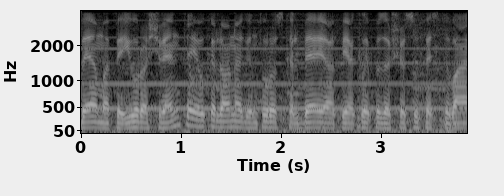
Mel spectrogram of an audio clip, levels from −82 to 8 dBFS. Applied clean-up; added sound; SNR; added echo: none; Wind instrument, woodwind instrument; 12 dB; none.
